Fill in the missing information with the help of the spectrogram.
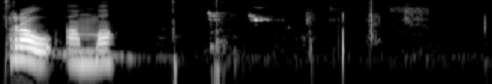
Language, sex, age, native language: Icelandic, male, 10, Icelandic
